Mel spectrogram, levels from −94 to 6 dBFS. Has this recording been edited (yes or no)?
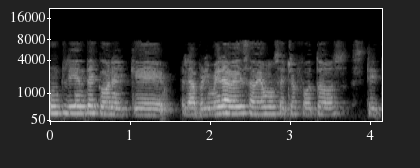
no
